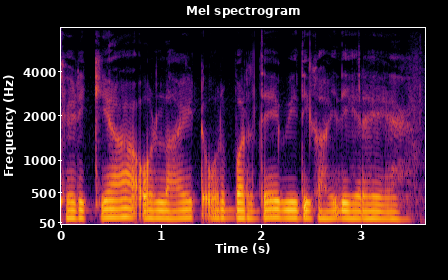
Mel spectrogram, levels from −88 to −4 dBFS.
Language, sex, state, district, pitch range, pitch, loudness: Hindi, male, Uttar Pradesh, Shamli, 115-120 Hz, 115 Hz, -19 LUFS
